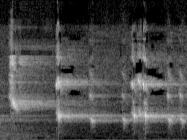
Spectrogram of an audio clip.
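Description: A small bird chirps in bright, high whistled notes, a few short tweets and sustained whistles in an irregular pattern, moderately loud with no talking.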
